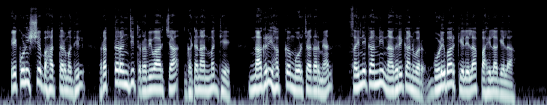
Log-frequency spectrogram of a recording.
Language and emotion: Marathi, neutral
